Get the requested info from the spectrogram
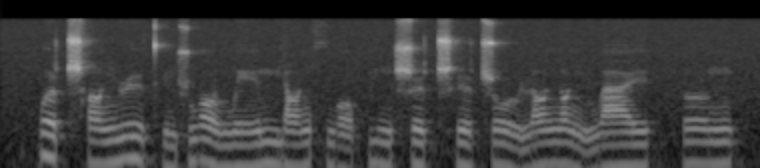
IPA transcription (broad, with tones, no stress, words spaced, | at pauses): pɤ˥˩ʈ͡ʂʰɑ˧˥ŋ ɻɻ̩˥˩t̪ʰy˩nʂwɔ˥˩lwe˧˥ɪ̯ mjɑ˧˥ŋxwɔ˨˩ pi˥˧ŋʂɻ̩˥˧ʈ͡ʂʰɻ̩˥˧ʈ͡ʂo˥˩ʊ̯ ɻɑ˥ŋɑ˥˩ŋlwa˥ɪ̯ | ɤ˥ŋ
